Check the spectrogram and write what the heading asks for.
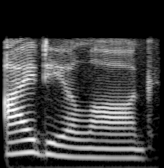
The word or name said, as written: ideologue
